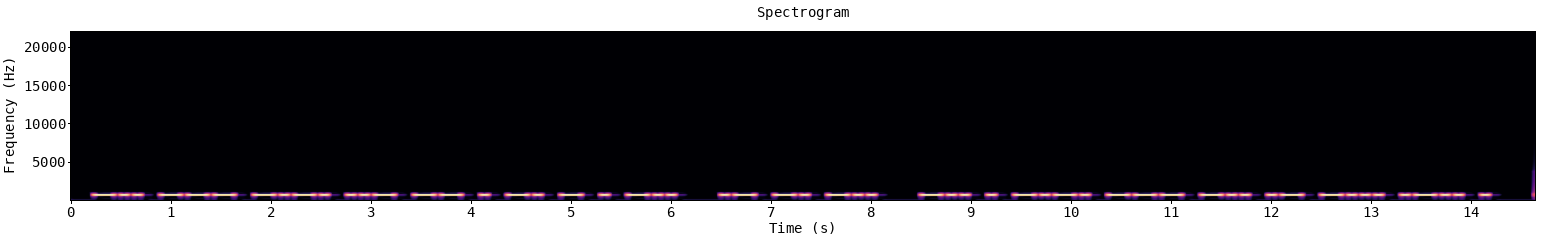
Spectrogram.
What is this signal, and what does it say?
Morse code, heard as a keyed tone, about 18 wpm, 750 Hz. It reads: DOCUMENTED AND DECODABLE
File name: Morse / 18WPM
